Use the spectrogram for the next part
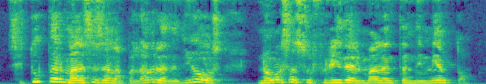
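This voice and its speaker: Teaching a Bible study, this high-voiced male pastor sounds earnest, conversational and a little mellow. He frequently stops to make sure his listeners follow, correcting himself partway through phrases.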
